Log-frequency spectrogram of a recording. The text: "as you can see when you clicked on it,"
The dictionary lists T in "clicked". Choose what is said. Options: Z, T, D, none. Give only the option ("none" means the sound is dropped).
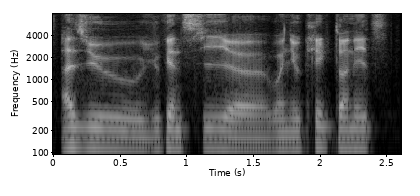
T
